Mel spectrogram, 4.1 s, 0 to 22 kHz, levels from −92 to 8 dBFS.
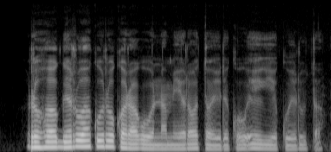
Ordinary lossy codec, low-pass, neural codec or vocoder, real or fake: none; 19.8 kHz; none; real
